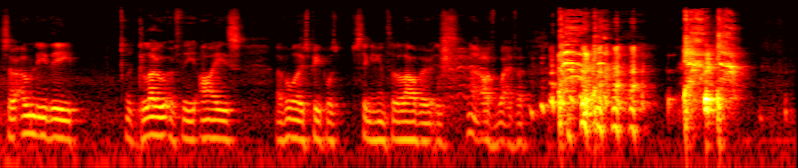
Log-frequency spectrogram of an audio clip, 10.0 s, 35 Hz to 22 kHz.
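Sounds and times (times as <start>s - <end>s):
speech: 0.1s - 9.3s
laughter: 6.7s - 8.2s
person coughing harshly: 7.0s - 7.9s, 8.6s - 9.4s.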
